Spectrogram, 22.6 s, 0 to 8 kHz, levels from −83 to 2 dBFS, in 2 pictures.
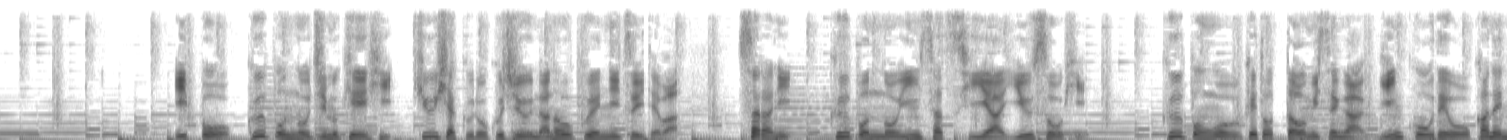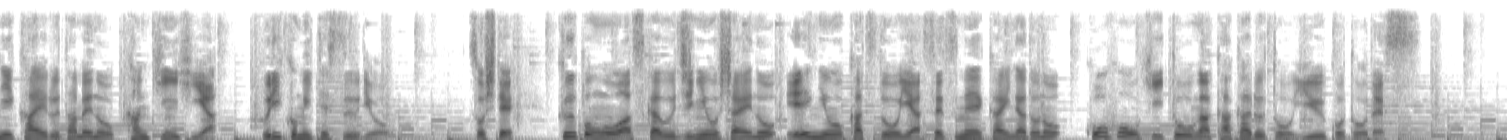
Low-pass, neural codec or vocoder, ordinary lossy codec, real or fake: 7.2 kHz; none; none; real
